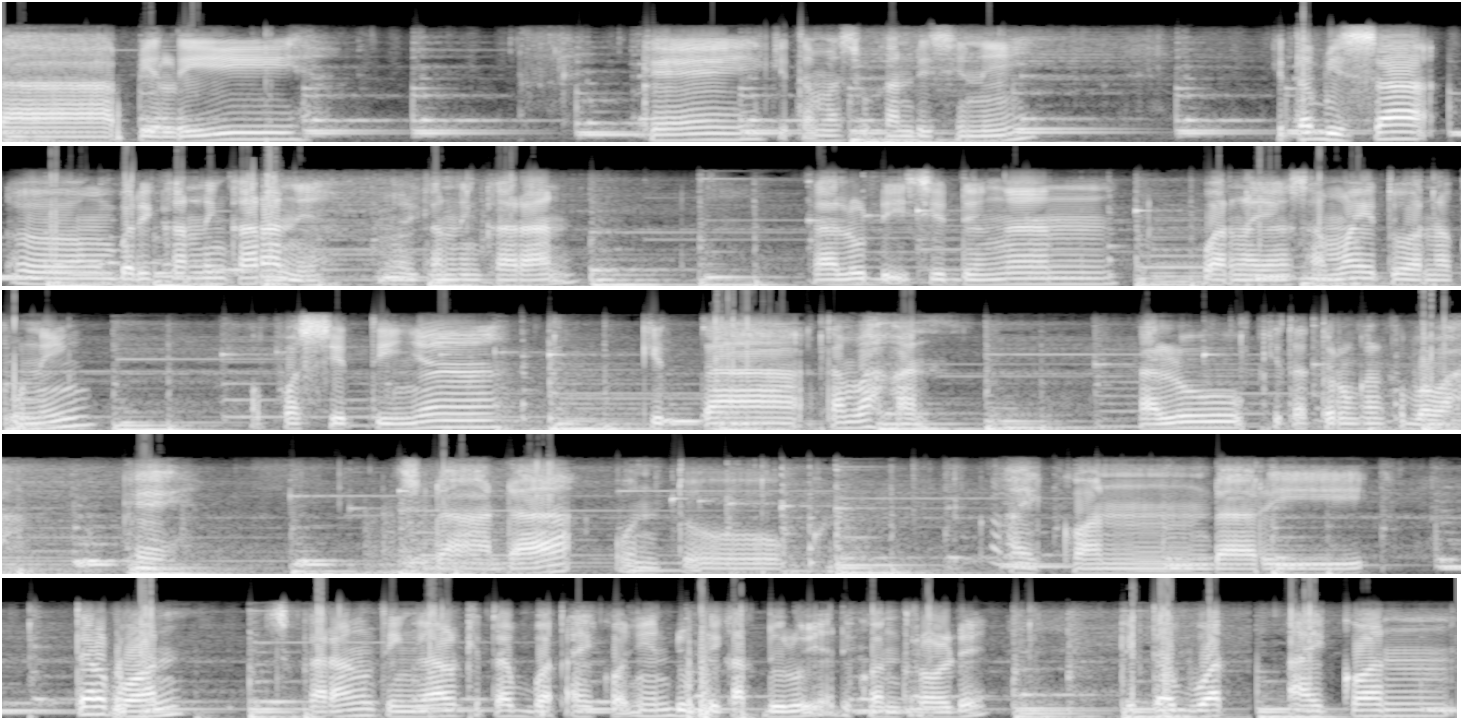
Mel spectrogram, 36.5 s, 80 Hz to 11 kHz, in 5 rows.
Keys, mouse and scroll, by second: 3.0-5.4 drag, 5.8-6.1 ctrl+scroll up 1, 13.4-20.1 drag, 21.8 ctrl+Page_Down, 24.5 ctrl+click, 25.6 shift+click, 26.4-26.8 typing, 28.1 ctrl+click, 29.2 click, 30.9 ctrl+d, 31.4-33.4 drag, 33.7 click, 35.2 Delete, 36.2-36.4 typing.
